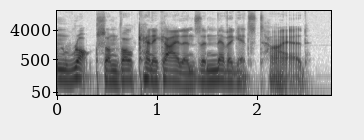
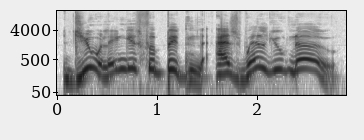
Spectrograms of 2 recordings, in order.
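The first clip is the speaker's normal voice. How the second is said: high, slow, prissy disapproving wizard; 9 semitones higher than usual. Acted. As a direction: sniff at the child's request from up high. Spelter objects to the duel.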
